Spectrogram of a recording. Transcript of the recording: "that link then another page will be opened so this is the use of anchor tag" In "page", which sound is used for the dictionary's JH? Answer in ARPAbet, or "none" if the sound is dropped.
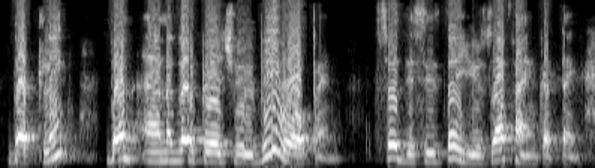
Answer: JH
